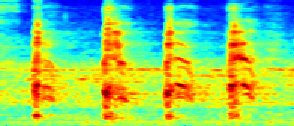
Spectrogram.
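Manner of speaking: a squeaky creature's cough; a sick little Lorax coughing; high raspy cough. Acted.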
